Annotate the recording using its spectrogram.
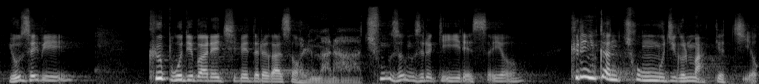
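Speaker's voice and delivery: ordinary delivery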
